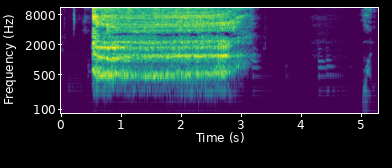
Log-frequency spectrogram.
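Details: Burp after chugging Sprite Cranberry: a long, loud, rough voiced belch of about two and a half seconds, played backwards in an edited comedy remix.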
